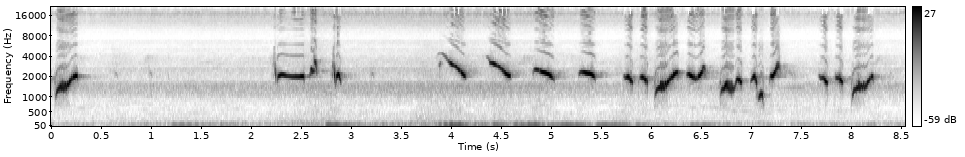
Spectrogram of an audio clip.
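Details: White-rumped shama, its natural song used to stimulate stalled or stressed shamas: varied clear whistled phrases, rising and falling slurs and quick notes in bursts after a pause, over a steady faint background tone.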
